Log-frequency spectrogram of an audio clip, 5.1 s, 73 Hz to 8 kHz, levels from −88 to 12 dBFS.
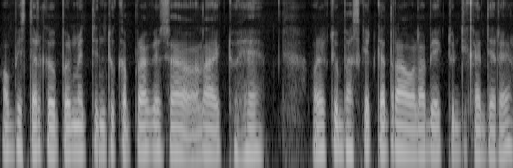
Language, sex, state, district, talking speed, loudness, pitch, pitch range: Hindi, male, Arunachal Pradesh, Longding, 270 wpm, -23 LUFS, 115 Hz, 110-120 Hz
